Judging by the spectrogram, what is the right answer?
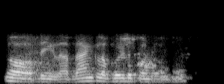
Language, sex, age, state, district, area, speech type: Tamil, male, 18-30, Tamil Nadu, Ranipet, urban, conversation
